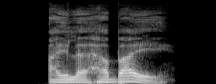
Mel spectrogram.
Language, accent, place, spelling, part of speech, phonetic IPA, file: German, Germany, Berlin, eile herbei, verb, [ˌaɪ̯lə hɛɐ̯ˈbaɪ̯], De-eile herbei.ogg
- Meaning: inflection of herbeieilen: 1. first-person singular present 2. first/third-person singular subjunctive I 3. singular imperative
